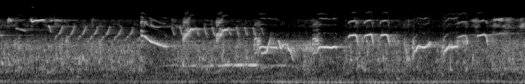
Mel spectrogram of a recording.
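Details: In forest beside a flowing river in rural East Java, an orange-headed thrush calls a female to mate in the afternoon; rich rapid medley of twittering notes, whistled slurs and short trills, recorded with an Android phone.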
